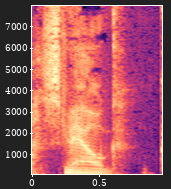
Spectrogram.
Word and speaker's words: Smaug: Yeah, Smaug.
